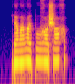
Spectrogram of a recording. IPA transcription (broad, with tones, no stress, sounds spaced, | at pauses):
ɾʲ æ˩ lˠ e˨ lˠ e˩ p o˨ ɣ ɒ˨ ʃ ɒ˦ x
